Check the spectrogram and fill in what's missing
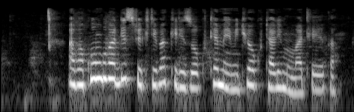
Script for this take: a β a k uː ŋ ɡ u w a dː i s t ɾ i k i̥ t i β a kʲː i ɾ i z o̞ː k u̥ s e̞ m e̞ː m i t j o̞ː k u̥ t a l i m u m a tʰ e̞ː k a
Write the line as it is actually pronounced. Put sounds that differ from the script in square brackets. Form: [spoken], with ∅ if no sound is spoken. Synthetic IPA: a β a k uː ŋ ɡ u [β] a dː i s t ɾ i k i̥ t i β a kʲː i ɾ i z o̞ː k u̥ [t] e̞ m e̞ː m i t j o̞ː k u̥ t a l i m u m a tʰ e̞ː k a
